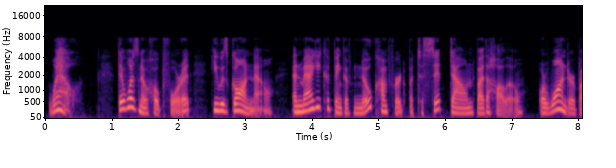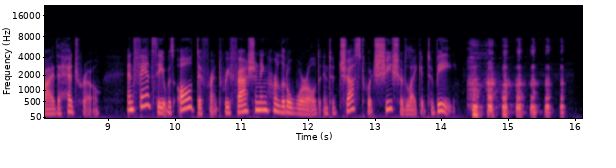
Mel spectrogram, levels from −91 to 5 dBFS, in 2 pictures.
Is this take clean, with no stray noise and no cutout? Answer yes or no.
no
